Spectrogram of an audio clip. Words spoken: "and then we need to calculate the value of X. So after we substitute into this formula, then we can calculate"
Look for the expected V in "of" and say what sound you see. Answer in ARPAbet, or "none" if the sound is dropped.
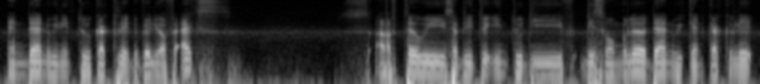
F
